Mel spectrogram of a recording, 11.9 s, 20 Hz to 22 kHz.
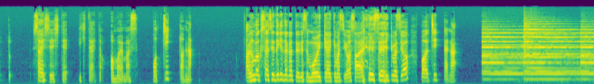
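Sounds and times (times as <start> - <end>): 
speech: 0.7 - 3.9, 4.9 - 9.2
large bell tolling: 9.6 - 11.8.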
